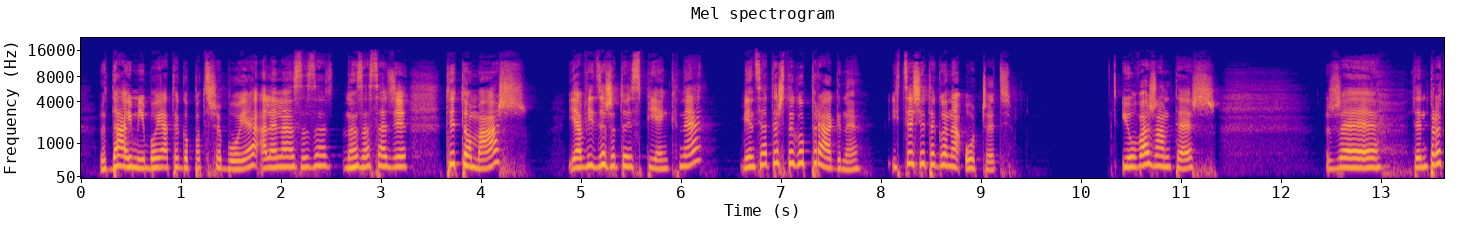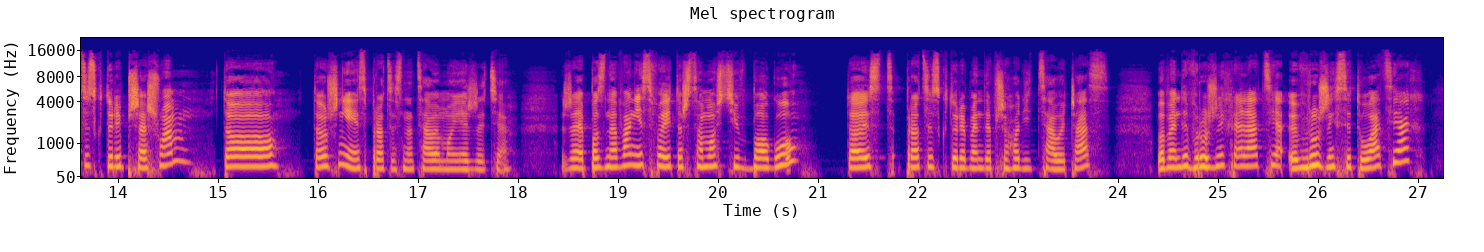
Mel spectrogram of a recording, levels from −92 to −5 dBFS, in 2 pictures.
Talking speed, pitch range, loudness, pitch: 155 wpm, 230-280 Hz, -23 LUFS, 255 Hz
